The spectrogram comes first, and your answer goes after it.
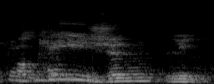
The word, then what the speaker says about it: occasionally: Yes, don't pronounce that ah sound. Occasionally.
